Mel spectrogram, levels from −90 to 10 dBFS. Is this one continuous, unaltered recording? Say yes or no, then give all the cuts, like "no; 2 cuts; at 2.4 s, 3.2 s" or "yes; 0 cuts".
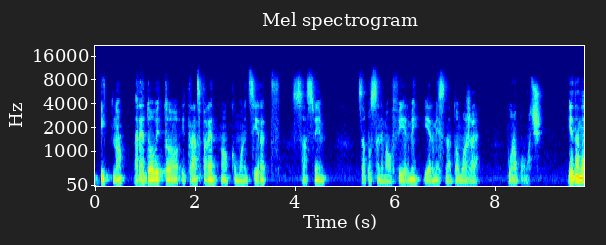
yes; 0 cuts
